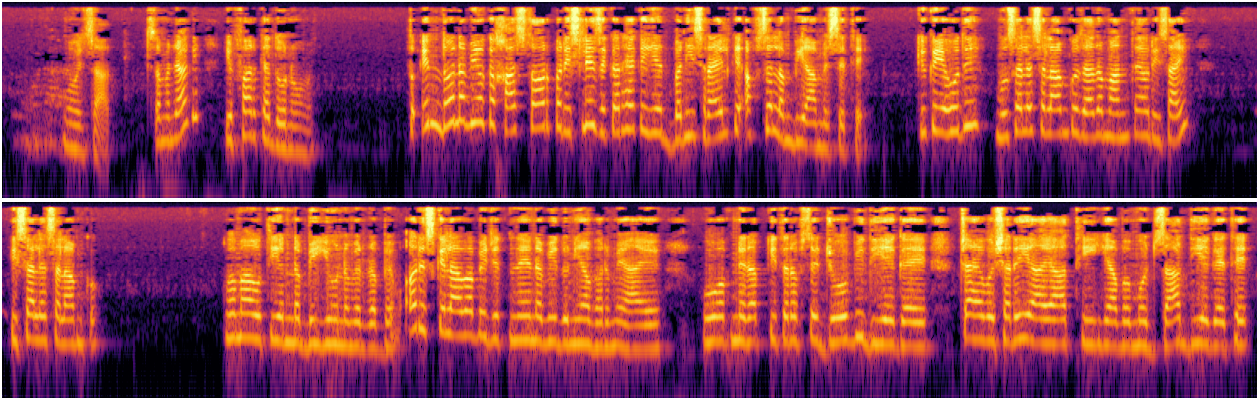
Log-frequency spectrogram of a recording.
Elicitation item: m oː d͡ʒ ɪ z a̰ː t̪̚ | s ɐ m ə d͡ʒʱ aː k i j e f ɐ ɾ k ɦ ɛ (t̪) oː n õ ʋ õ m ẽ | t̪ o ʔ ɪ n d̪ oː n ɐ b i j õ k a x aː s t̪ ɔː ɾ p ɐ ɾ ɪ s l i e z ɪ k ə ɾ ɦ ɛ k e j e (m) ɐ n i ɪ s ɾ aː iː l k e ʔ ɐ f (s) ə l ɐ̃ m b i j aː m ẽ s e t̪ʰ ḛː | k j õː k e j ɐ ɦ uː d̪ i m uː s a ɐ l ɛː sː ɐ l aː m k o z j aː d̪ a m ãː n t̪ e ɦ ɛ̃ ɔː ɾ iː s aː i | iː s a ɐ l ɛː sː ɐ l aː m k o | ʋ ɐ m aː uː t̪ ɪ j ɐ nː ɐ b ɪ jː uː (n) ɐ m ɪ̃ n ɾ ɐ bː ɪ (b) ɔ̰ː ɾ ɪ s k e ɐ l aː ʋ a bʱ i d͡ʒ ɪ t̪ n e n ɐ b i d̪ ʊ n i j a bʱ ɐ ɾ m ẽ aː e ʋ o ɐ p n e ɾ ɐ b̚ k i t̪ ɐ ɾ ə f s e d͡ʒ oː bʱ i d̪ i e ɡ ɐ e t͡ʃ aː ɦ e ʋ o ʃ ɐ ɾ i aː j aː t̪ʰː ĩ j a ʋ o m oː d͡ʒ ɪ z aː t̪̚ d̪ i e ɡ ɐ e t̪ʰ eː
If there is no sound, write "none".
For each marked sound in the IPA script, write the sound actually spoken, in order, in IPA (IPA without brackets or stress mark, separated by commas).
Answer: d̪, b, z, n, m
